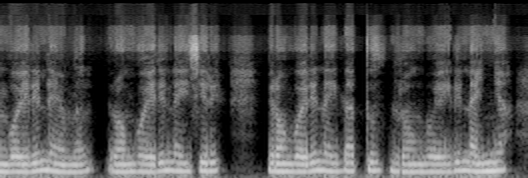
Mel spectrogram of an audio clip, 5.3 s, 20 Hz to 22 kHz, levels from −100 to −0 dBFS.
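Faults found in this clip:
Opus compression throughout: speech grainy and rough, band detail noise-filled, full bandwidth to 20.2 kHz; likely CELT-mode Opus near 16 kbps starving bands of bits.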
